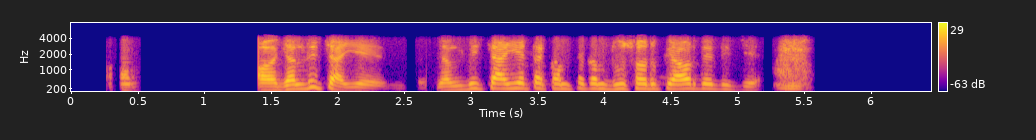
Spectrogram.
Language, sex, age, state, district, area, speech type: Hindi, male, 45-60, Bihar, Samastipur, urban, conversation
